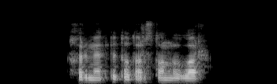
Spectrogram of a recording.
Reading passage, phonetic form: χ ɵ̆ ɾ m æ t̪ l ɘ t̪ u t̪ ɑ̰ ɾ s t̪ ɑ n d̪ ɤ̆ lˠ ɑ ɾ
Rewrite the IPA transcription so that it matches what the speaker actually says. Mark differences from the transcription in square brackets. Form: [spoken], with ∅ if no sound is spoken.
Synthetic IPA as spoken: χ ɵ̆ ɾ m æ t̪ l ɘ t̪ [ɒ] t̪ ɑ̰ ɾ s t̪ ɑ n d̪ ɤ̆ lˠ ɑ ɾ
